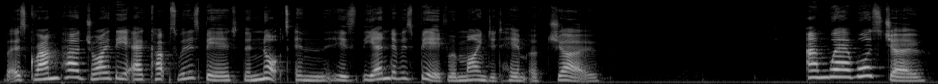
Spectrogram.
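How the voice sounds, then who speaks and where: This woman reads a children's storybook aloud with lively expression, speaking straight to the young audience. She has a mid-range voice and goes a little slowly.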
